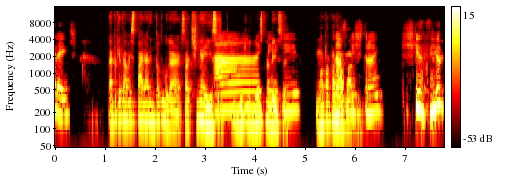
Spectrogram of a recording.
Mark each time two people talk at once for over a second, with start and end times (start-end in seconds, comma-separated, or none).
3.1-4.7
